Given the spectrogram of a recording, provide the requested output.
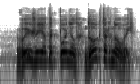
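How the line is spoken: Plain. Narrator (Russian): спросил Прохор

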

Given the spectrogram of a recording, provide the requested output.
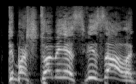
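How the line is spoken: Shout. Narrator (Russian): крикнул

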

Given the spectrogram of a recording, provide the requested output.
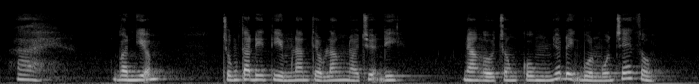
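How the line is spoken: Sighing. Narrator (Vietnamese): thở dài nói

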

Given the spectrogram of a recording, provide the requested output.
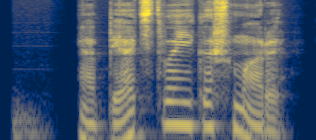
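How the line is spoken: Purring. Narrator (Russian): промурлыкала Елизавета Мария

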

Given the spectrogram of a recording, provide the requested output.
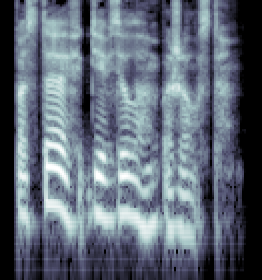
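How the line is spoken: Quiet reply. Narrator (Russian): тихо ответил Джон

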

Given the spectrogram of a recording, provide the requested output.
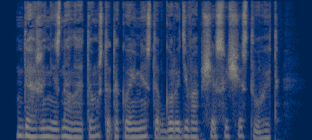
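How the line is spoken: Mutter. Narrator (Russian): пробормотала она

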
